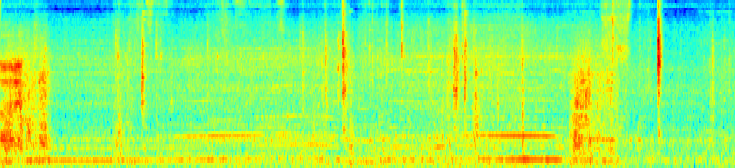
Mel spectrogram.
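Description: A loader's diesel engine rumbles steadily close by.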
